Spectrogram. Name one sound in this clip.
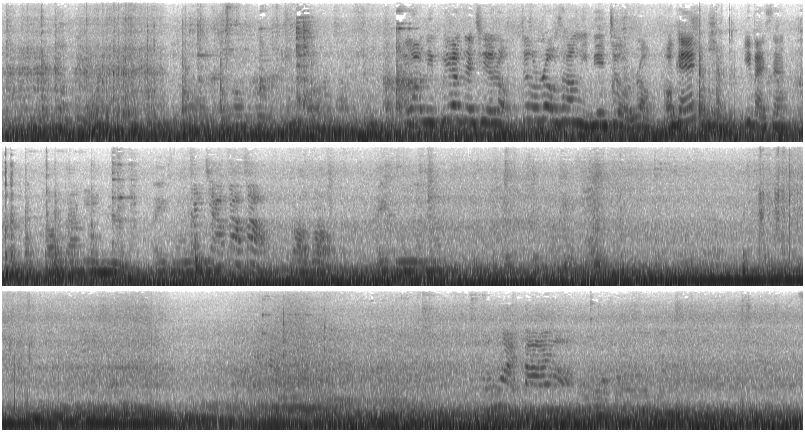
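A crowd of men and women chatter around, close by and in the distance.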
